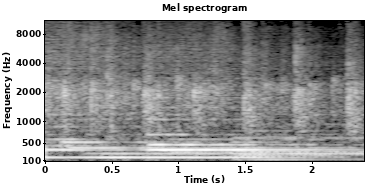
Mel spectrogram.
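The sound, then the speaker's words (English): An audience claps during a church worship service, the sharp hand claps falling in a steady rhythm over sustained, droning musical tones that hold throughout. “Clap your hands unto the Lord and bless his name.”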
